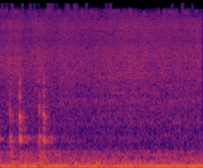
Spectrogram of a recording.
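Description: Tofu frying in a pan, browning toward crispy edges, a steady close sizzle throughout with a couple of brief stirring scrapes near the start.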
